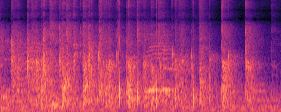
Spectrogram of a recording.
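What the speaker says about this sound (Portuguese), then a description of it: "dar uma linda salva de palmas para Jesus" A church congregation gives a round of applause, a fairly close, dense patter of hand claps with irregular sharper slaps, steady at moderate volume and with no speech over it.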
